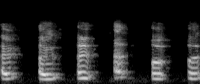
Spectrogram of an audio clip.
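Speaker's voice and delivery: choppy, broken-up put-on speech. Retelling how another speaker sounded on a bad connection: imitating choppy broken-up speech. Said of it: "It sounded like you were talking like".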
